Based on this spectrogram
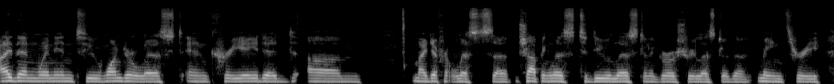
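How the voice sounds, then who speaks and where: Using a Minnesotan accent, a man speaks at a fairly slow pace in a fairly high pitch, the sound dry and close with no echo. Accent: Minnesota. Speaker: podcast guest, tech enthusiast. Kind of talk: casual chat. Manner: hesitant, many fillers.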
